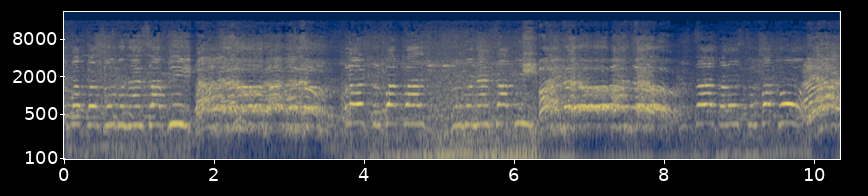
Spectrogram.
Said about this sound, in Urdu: Quetta press club کے باہر ہونے والے مظاہرے کے شرکا نے اپنے مطالبات کے حق میں نعرے بازی کی۔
